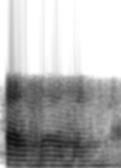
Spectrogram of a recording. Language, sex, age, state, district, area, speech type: Tamil, female, 18-30, Tamil Nadu, Tirunelveli, urban, conversation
